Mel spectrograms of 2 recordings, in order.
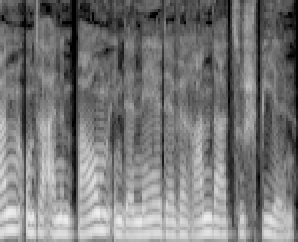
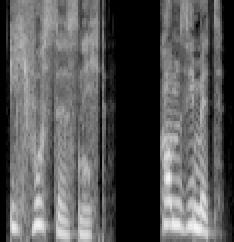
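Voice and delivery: cry out; 6 semitones higher than usual. Acted. Mother calling the officer into the house, shouting. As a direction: build to a frightened shout. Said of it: "schrie Misses Lennox".

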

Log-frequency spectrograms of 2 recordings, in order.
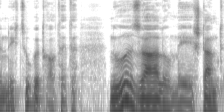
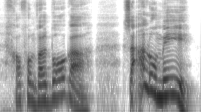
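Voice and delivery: high, loud alarm call; gerufen; 13 semitones higher, 12 dB louder than usual. A narrator's reading. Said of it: "rief Liz". (laut und hoch gerufen)

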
